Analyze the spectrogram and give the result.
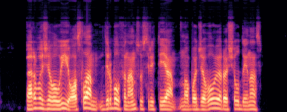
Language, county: Lithuanian, Kaunas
